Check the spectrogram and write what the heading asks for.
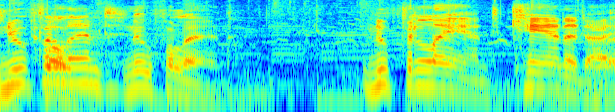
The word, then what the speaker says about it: Newfoundland: to the program Mike D here we're in Newland right that's how you say it awesome pronunciation newand newand newand Canada it's spelled New Foundland but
